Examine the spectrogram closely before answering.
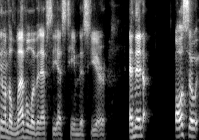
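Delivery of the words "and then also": talking through hiccups. Real, not acted. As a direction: hiccup interrupting the words. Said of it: "I got the hiccups all of a sudden".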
